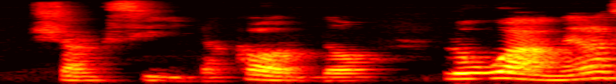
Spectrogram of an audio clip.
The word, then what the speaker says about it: Shanxi: della Cina dello Xan, forse si legge Shanxi, va bene, per maggiore facilità lo leggerò Shanxi, d'accordo?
